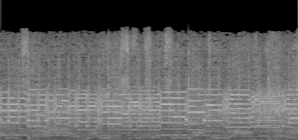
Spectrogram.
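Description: Schecter electric guitar played along to a metal song: fast picked lines high on the neck over a dense full-band backing with a steady low rhythm.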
